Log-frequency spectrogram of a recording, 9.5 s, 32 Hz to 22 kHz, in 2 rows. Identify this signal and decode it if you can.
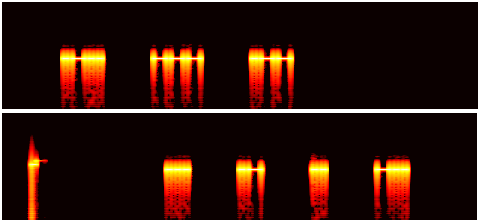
Morse code, heard as a keyed tone, about 28 wpm, spaced as for 13 wpm, 700 Hz. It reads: LOW SAID
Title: 4x Character Spacing - Top 200 Words - 28wpm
